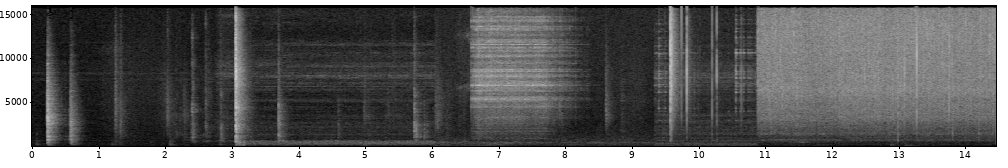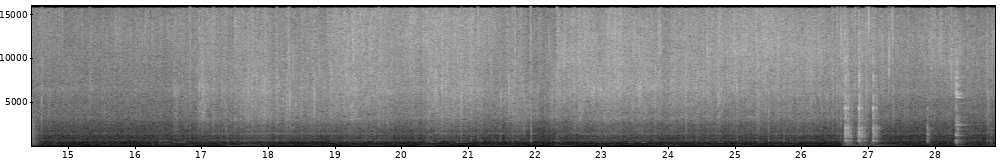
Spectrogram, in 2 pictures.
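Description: Finely chopped shallots sizzling in olive oil in a saucepan. The sizzle starts suddenly about a third of the way in and grows louder. There are a few knocks near the start and a quick run of clicks from stirring near the end.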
